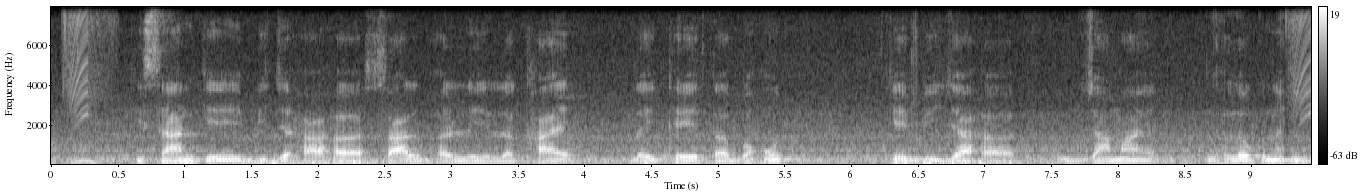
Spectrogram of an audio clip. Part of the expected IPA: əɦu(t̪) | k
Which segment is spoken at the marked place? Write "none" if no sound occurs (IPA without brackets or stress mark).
t̪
